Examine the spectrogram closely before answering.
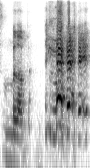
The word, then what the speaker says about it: Blub: So, first of all, maybe I should rename it Blob because everybody mispronounces it. It's Blub.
